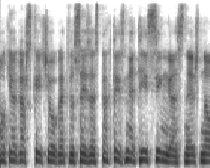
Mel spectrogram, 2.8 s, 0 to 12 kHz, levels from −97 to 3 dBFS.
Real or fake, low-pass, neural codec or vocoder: real; 10.8 kHz; none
